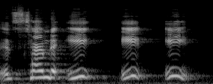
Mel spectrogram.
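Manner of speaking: put-on high, loud excited little boy; eager announcement. A narrator's reading. Johnny jumping up to announce mealtime, excited. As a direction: announce it like dinner's finally here.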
